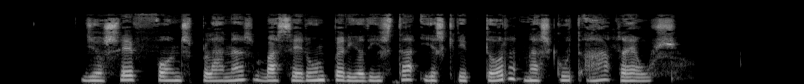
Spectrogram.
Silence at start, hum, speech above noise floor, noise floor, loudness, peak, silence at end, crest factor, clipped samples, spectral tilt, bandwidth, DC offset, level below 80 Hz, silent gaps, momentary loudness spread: 0.8 s; none; 56 dB; -81 dBFS; -25 LUFS; -6 dBFS; 1.3 s; 20 dB; under 0.1%; -3 dB/octave; 11.5 kHz; under 0.1%; -66 dBFS; none; 9 LU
